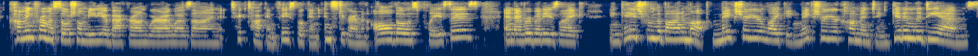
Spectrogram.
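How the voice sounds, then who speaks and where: A woman talks at a fairly quick pace, her intonation lively. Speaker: online community builder. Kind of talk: guest presentation in a live mastermind call. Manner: fast; casual, with fillers.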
